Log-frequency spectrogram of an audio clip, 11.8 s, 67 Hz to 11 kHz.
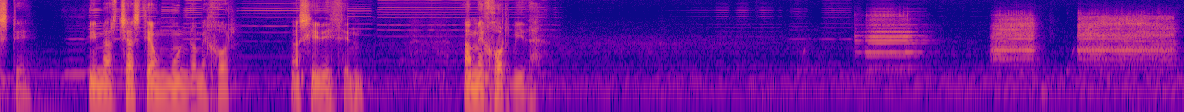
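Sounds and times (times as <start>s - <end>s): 
speech: 0.0s - 3.8s, 4.6s - 5.5s
low steady rumble: 0.0s - 8.6s
car horn honking: 0.7s - 6.0s, 6.9s - 11.8s.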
